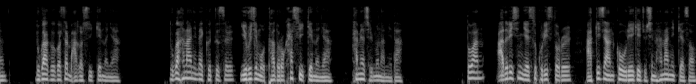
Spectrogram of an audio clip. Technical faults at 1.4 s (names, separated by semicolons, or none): wrong sample rate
